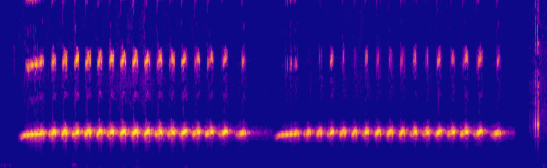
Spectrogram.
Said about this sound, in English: Yeah, so there's... very sonorous, isn't it? Yeah, absolutely. It's quite hard on the ears when you got the headphones on, of course. The southern brown tree frog.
